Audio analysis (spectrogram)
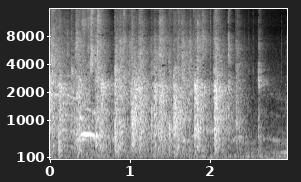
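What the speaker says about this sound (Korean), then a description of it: "박수가 있어야죠?" An audience at a village puppet theatre show in a Korean picture-book village gives a round of hand clapping: a fairly loud, uneven patter of claps that thins out toward the end, with no speech over it.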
